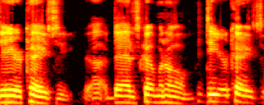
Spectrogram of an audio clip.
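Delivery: put-on slow, cheesy, corny movie voiceover accent. Recapping a movie, the speaker quotes the prisoner's letter voiceover: cheesy voiceover accent. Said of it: "he does that cheesy voiceover with that accent".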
